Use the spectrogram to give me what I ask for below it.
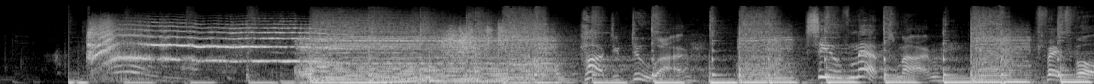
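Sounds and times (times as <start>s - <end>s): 
rock musical band playing song intro: 0.9s - 10.9s
loud sustained bright tones with a bending note in a rock musical song intro: 3.0s - 5.7s
speech: 6.2s - 7.0s, 8.1s - 10.9s.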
